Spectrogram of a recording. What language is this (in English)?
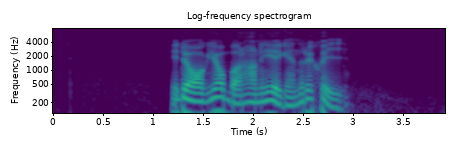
Swedish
